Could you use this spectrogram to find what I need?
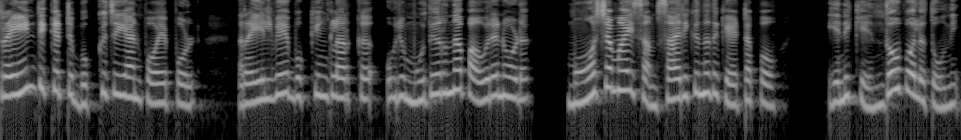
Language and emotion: Malayalam, disgusted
